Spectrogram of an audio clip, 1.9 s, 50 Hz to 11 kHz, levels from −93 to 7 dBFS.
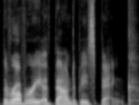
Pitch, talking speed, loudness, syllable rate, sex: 205 Hz, 160 wpm, -18 LUFS, 5.1 syllables/s, female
